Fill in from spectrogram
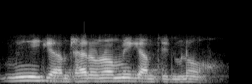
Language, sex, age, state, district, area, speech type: Manipuri, male, 60+, Manipur, Churachandpur, urban, conversation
